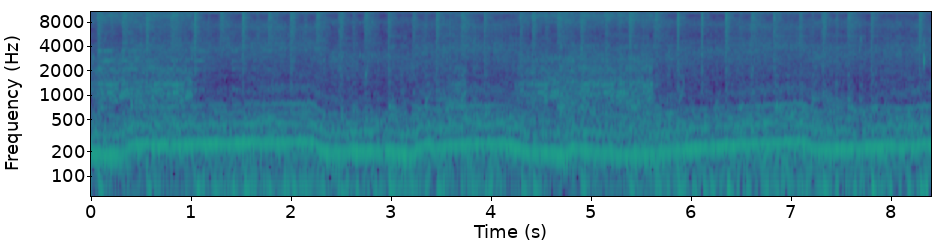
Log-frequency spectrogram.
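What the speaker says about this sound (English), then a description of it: "Nothing but the engine noise" Engine of a rally car in the Top Gear Rally racing game, a steady loud synthesized drone that rises and dips slightly in pitch with throttle, running continuously with no voices.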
